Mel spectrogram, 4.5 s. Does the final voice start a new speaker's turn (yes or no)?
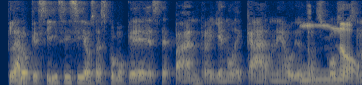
yes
